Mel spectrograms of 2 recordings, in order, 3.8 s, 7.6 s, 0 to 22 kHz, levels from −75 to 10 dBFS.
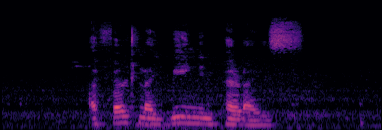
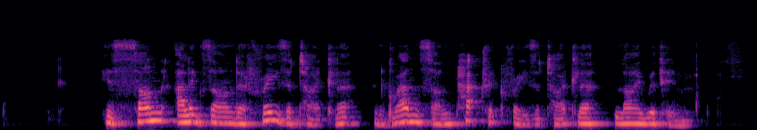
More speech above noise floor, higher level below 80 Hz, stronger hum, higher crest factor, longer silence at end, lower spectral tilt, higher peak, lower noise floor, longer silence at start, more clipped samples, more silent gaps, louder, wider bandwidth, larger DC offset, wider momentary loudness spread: second, 26 dB vs 47 dB; about the same, -66 dBFS vs -66 dBFS; neither; about the same, 20 dB vs 18 dB; second, 0.15 s vs 0.65 s; second, -4 dB/octave vs -7 dB/octave; second, -16 dBFS vs -6 dBFS; second, -60 dBFS vs -70 dBFS; second, 0.75 s vs 1.05 s; neither; neither; second, -34 LUFS vs -24 LUFS; first, 15.5 kHz vs 7.4 kHz; neither; second, 8 LU vs 13 LU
